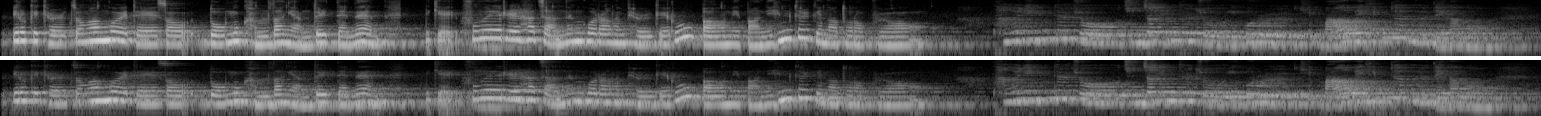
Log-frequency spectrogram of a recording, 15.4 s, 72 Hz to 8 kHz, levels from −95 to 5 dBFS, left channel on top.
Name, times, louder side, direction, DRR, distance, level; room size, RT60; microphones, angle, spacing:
voice 1, 0.1-4.0 4.3-9.3, left 5 dB, 80° left, 14 dB, 0.4 m, -28 dB
voice 2, 9.6-15.2, equal, 45° right, -4 dB, 2.9 m, -37 dB
11.5 x 10.5 x 3.3 m, 2.1 s
head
